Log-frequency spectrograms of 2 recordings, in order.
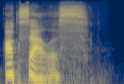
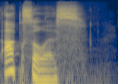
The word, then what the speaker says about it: oxalis: "That rampant plant which is the bane of my spring garden and of our whole town, I've always heard called oxalis." Yet the correct pronunciation is oxalis. Nearly every word in Webster's 3,210-page unabridged dictionary that begins with ox has the accent on the first syllable.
